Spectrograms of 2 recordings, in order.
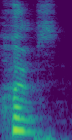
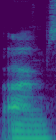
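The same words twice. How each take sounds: First: The word begins with an added H sound. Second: The word begins directly with the vowel. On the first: The speaker calls it right. "arms is pronounced H sound" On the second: The speaker calls it wrong. "instead of arms"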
